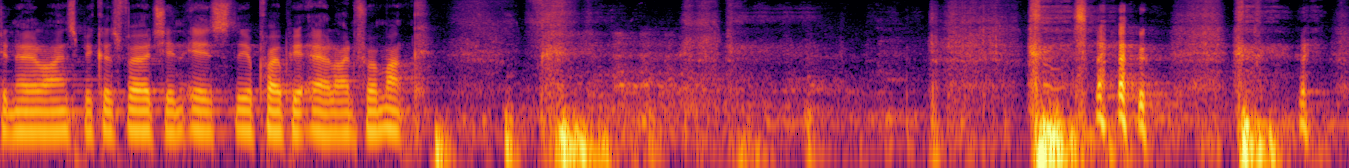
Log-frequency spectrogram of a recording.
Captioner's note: laughter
